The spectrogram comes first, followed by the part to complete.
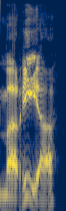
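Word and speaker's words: María: Well, the ia in Maria, with the accent on the I, like her name ought to be spelled, tells us the ER and IR endings.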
